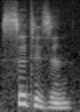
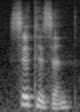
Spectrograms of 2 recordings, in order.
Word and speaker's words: citizen: 끝에는 Z 소리 나는 ZEN을 써주시면 citizen 완성입니다. 발음 연습 같이 해볼게요. citizen, citizen.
